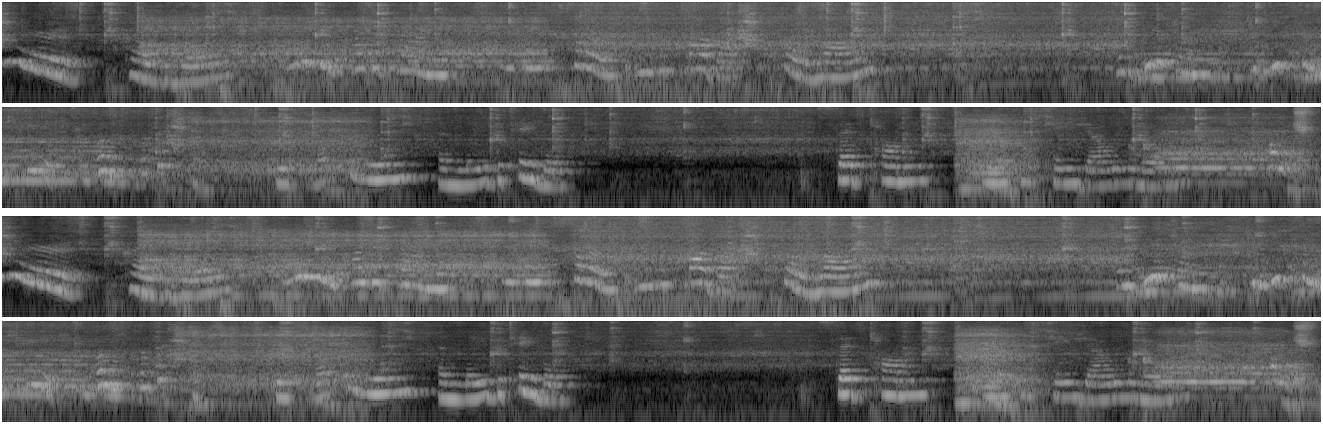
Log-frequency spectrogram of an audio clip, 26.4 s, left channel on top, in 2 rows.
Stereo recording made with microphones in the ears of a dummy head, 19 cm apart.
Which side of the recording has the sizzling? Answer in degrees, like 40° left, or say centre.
40° left.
